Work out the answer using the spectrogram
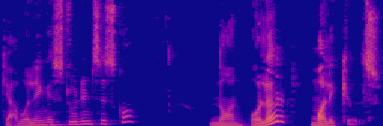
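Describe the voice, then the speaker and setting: Unhurried and dark-toned, this man's medium-pitched voice carries lively intonation. He speaks with an Indian accent while teaching physics in class, blending Hindi with English and putting questions to his students as he goes.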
